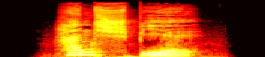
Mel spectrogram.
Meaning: handball (offence of touching the ball with the hands or arms)
- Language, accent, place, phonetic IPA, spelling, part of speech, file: German, Germany, Berlin, [ˈhantˌʃpiːl], Handspiel, noun, De-Handspiel.ogg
